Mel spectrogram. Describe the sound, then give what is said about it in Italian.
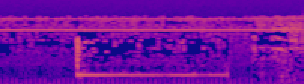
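A telephone call being placed, a single steady mid-pitched ringback tone lasting about one second, with quiet line noise before and after. “Io sto già chiamando la signora Laura.”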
